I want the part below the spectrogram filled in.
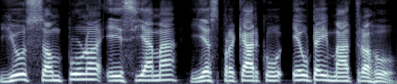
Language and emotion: Nepali, neutral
